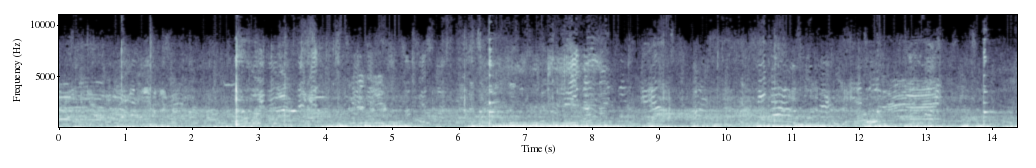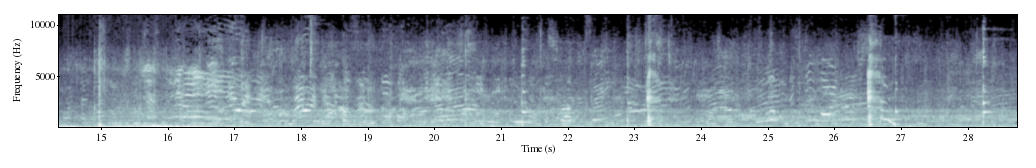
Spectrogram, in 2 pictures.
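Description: Young players call out across an open field in the distance.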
